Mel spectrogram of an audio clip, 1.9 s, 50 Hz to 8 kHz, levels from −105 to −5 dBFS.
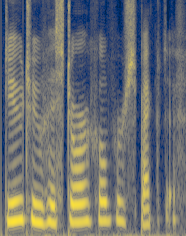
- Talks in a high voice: Yes, high, 235 Hz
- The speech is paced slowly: Yes, slow, 130 wpm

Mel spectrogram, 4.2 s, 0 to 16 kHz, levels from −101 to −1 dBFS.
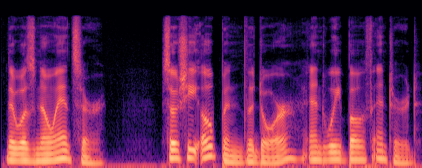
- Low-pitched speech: Yes, low, 110 Hz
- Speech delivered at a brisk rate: No, average, 185 wpm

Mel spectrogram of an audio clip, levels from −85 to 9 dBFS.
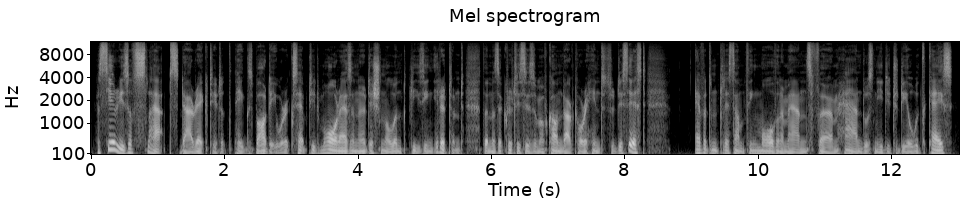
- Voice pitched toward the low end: Yes, very low, 90 Hz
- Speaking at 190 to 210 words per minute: Yes, fast, 205 wpm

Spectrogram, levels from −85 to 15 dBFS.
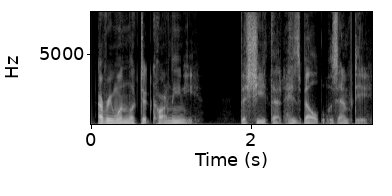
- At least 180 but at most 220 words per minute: Yes, fast, 205 wpm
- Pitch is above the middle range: No, very low, 90 Hz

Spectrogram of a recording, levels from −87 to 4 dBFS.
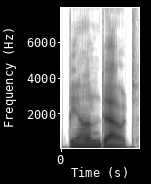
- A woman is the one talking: Yes, female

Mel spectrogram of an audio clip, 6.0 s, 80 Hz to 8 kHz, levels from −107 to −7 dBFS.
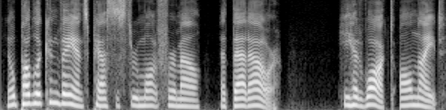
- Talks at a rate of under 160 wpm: Yes, average, 140 wpm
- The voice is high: Yes, high, 205 Hz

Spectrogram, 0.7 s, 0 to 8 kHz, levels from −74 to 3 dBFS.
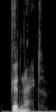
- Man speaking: Yes, male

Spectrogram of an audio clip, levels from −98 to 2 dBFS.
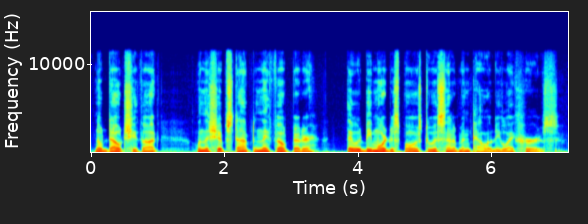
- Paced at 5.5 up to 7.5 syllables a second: No, 5.3 syllables/s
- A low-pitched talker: Yes, very low, 90 Hz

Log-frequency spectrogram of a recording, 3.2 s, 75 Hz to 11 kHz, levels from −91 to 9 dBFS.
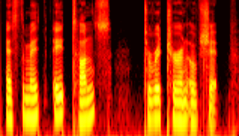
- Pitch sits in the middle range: Yes, medium, 145 Hz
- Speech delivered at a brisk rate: No, slow, 130 wpm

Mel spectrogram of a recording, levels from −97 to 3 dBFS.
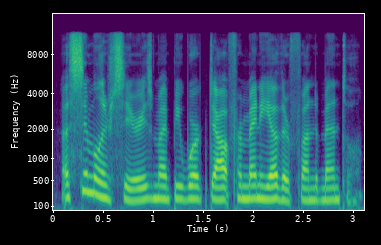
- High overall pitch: Yes, high, 200 Hz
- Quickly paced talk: Yes, fast, 210 wpm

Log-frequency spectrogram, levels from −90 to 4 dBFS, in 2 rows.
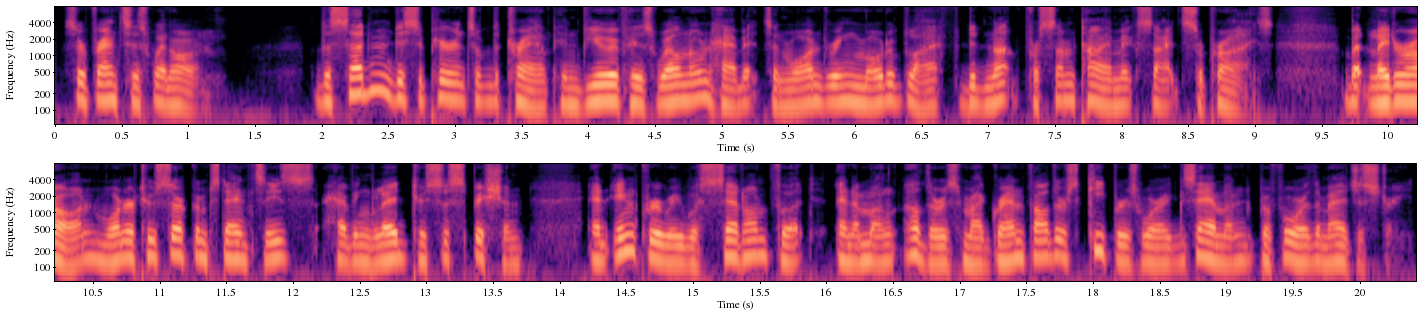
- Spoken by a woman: No, male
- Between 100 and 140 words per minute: No, average, 165 wpm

